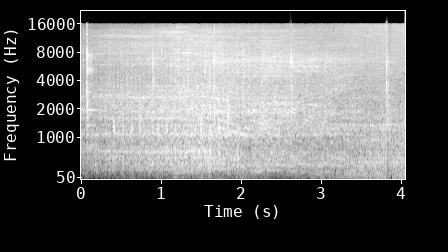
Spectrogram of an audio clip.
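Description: KitchenAid stand mixer running steadily, its flat beater turning through cake batter: a continuous motor and gear sound.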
